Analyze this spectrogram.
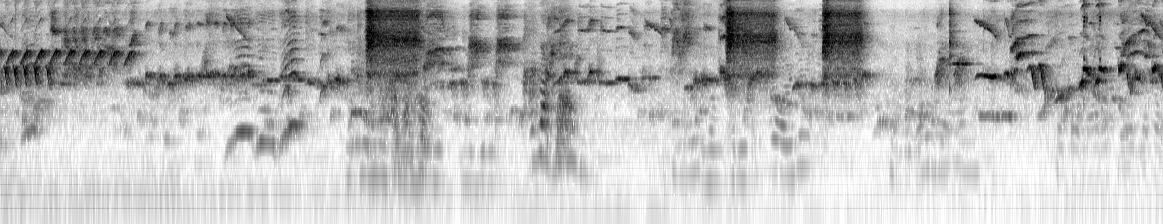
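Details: White-rumped shama singing a varied, energetic mix of whistles, harsh squawky bursts, rattles and quick slurred phrases, changing pattern every second or two, loud throughout.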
